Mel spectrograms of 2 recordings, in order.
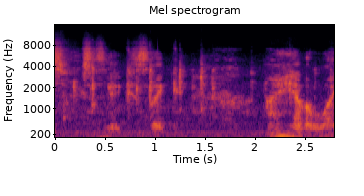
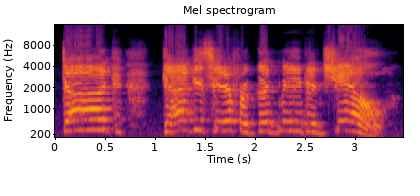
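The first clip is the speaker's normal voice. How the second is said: high, loud effeminate booming call; loud effeminate baritone; 7 dB louder than usual. Acted. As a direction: announce yourself like a flamboyant giant. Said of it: "very loud baritone, but effeminate voice".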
